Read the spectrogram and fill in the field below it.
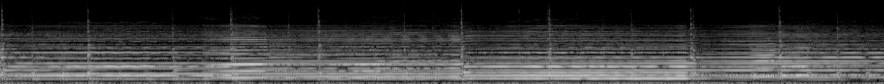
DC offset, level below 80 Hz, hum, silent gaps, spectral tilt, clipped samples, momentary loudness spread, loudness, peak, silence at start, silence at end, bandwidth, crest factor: under 0.1%; -44 dBFS; none; none; -4.5 dB/octave; under 0.1%; 7 LU; -21 LUFS; -6 dBFS; 0 s; 0 s; 15 kHz; 16 dB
